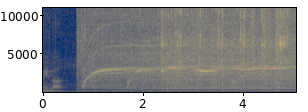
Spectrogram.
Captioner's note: whirring sounds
